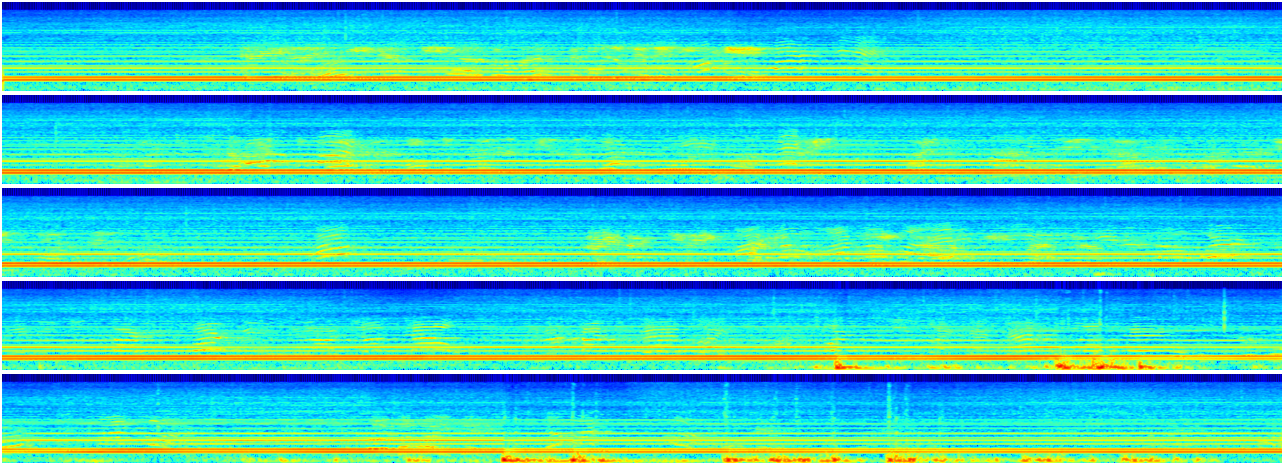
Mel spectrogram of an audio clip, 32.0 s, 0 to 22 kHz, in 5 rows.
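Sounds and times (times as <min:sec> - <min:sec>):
car horn sounding continuously: 0:00.0 - 0:32.0.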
